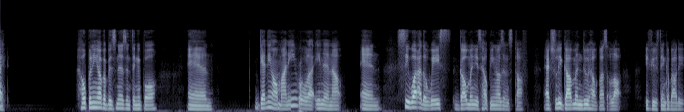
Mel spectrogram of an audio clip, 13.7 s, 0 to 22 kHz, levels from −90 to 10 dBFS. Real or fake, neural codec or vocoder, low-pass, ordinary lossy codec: fake; codec, 16 kHz in and 24 kHz out, 0.4 kbps, LongCat-Audio-Codec, two codebook decoder; 7.2 kHz; none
